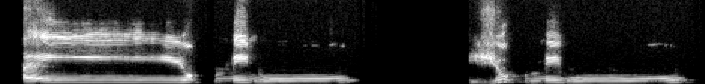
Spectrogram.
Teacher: یہاں پہ ہم غنہ کریں گے کیونکہ نون ساکن کے بعد حروف یرملون میں سے یا آ رہا ہے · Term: ادغام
